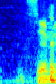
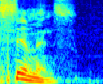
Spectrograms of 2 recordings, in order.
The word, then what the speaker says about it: Simmons: I always say this wrong, J.K., it's either Simmons or Simons. – Simmons. – I think it's Simmons. J.K. Simmons.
